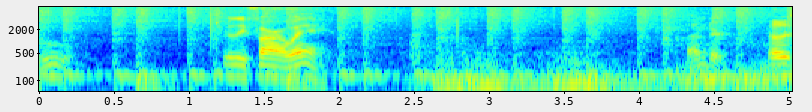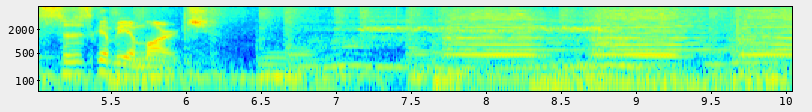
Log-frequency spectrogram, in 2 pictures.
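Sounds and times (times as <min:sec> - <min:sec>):
speech: 0:01.2 - 0:02.0, 0:04.3 - 0:06.7
low traffic rumble: 0:01.9 - 0:10.0
several car horns honking: 0:06.8 - 0:10.0.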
